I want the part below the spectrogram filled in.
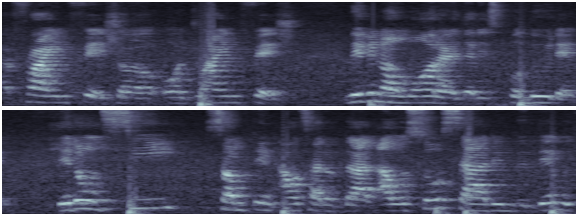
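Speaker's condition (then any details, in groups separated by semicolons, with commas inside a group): No condition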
